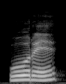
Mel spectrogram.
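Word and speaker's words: 올해: ওরে মানে এ বছর। যদি রিউল বাচ্চিমের পরে হিউত থাকে তবে রিউল বাচ্চিমটি হিউতের স্থানে চলে যায়, তাই এখানে উচ্চারণ হবে ওরে মানে এ বছর।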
